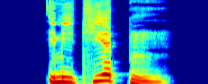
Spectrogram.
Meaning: inflection of imitieren: 1. first/third-person plural preterite 2. first/third-person plural subjunctive II
- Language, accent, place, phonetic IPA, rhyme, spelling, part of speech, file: German, Germany, Berlin, [imiˈtiːɐ̯tn̩], -iːɐ̯tn̩, imitierten, adjective / verb, De-imitierten.ogg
